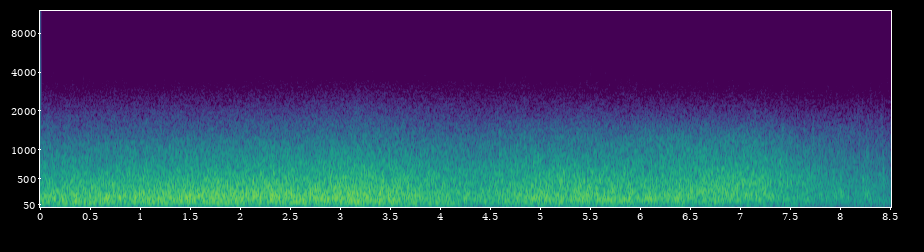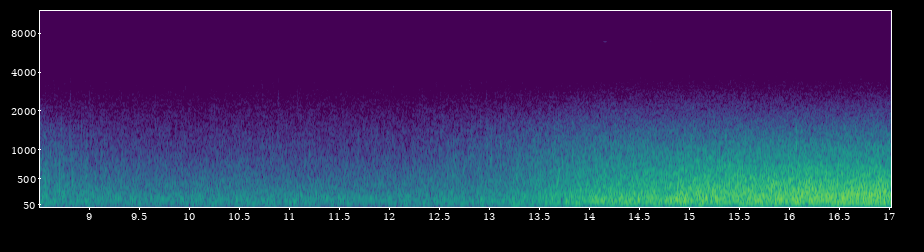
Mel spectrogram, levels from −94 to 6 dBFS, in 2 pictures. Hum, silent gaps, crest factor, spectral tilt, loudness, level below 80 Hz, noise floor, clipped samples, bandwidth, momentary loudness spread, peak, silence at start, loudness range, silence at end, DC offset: none; none; 16 dB; -16 dB/octave; -21 LUFS; -36 dBFS; -44 dBFS; under 0.1%; 2.3 kHz; 18 LU; -4 dBFS; 0 s; 20 LU; 0 s; under 0.1%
